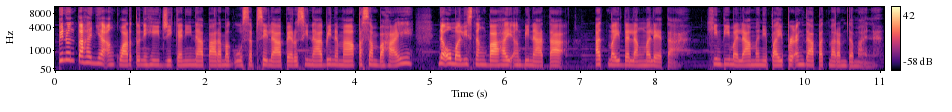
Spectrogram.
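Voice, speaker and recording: A woman storyteller narrating a scripted romance story in a steady, even manner. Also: mid-range voice, a little fast. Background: faint background music.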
